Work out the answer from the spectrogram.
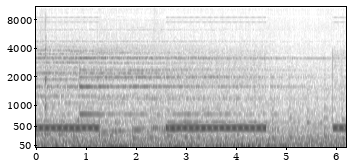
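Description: Ringback tone of an outgoing telephone call: a faint, steady mid-pitched tone sounding in long pulses separated by pauses, repeating over a low background hum, with no voices.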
